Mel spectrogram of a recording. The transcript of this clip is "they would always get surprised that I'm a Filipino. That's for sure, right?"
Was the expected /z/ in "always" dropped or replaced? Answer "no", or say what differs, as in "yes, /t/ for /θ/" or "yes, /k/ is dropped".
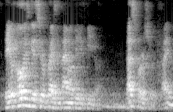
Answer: no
